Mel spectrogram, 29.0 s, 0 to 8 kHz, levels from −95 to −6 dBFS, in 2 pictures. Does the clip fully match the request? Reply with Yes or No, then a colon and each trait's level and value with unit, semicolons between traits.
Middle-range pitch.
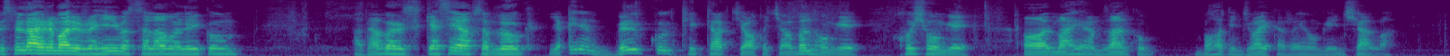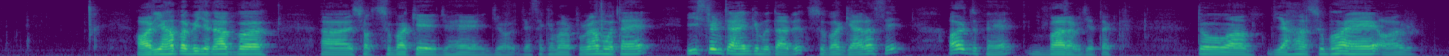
No: low, 130 Hz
